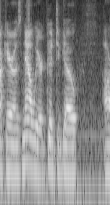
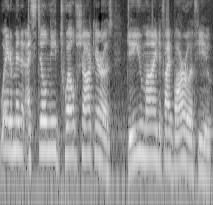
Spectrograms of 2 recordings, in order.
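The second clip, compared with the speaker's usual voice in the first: higher, pleading mock protest; mock plea; 8 semitones higher, 4 dB louder than usual. Player imagining being spotted by the enemy, mock pleading. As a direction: call out an imagined request, pitched up. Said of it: "then I'd be like".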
